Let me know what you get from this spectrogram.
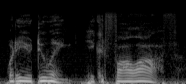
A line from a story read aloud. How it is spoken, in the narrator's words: She hissed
